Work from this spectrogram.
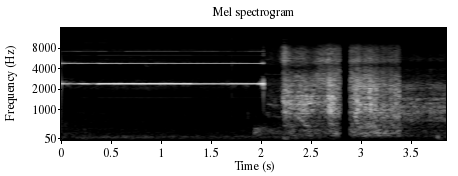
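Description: A vehicle engine cranks and catches in an Indonesian driving video game, a loud rough roar with a brief gap, coming right after a steady two-tone electronic whine.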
